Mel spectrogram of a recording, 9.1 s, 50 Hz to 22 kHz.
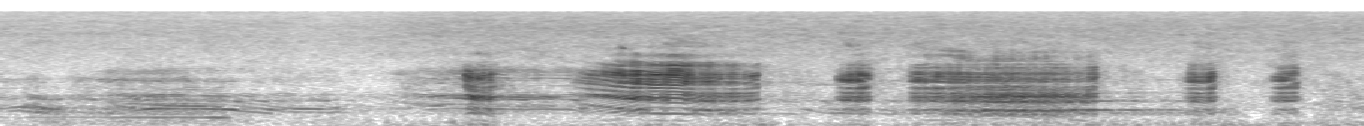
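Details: Red deer during the 2019 rut in Nationalpark Unteres Odertal. Drawn-out harmonic roars give way to a long, throaty bellow, then a run of short, pulsed groaning bursts, loud and hoarse, with faint background rustle.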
